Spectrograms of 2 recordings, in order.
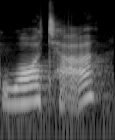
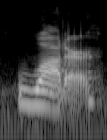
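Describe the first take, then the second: First: The final R sound is dropped. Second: The final R sound is clearly pronounced. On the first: "if you have a German accent, you're probably more inclined to say something like water" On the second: "the R in American English is always pronounced in every position"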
